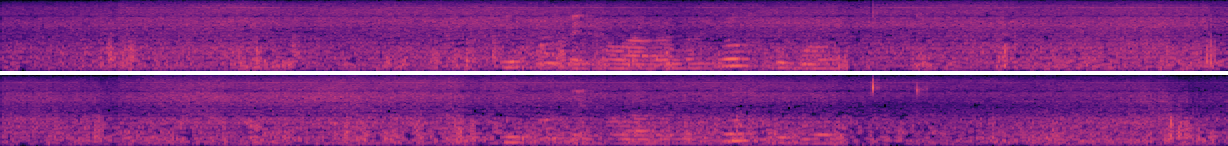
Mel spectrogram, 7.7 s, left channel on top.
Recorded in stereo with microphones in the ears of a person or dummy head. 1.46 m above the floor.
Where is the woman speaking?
65° left (ahead or behind), 6 m; by 5.3 s 45° left (ahead or behind), 6.5 m.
